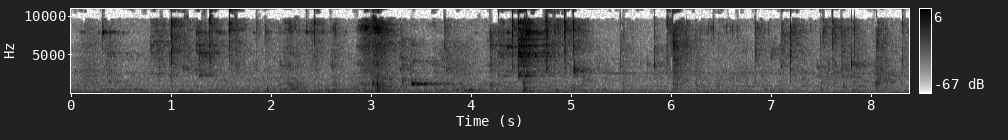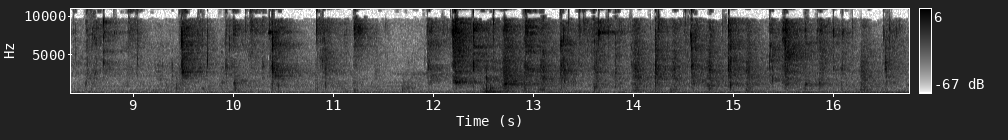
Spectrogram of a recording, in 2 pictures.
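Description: Close-miked eating sounds of a man chewing chapati soaked in chicken curry: irregular wet mouth smacks and clicks, with a louder run of smacking about twelve seconds in.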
